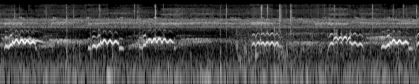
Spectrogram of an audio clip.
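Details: A loon at night gives loud, clear tremolo calls, rapid laughing warbles in bursts about a second apart, some answered by fainter calls, while a campfire crackles.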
